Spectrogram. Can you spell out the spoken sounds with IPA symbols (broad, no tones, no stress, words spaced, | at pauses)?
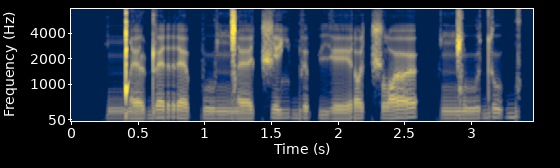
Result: ŋ͡ǃɛɖɛrɛ pu ŋ͡ǀɛt͡ʃeʎbep jeɾɔt͡ʃlˠœ | ŋ͡ǀuduɡ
